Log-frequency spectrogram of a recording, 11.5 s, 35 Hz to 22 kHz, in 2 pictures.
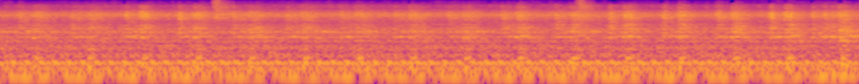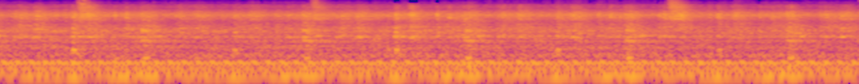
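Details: BNSF 5144 GE Dash-9-44CW (C44-9W) diesel locomotive idling on a grain train keeping air up: heavy uneven idle with loping stumble about every two seconds and excessive smoke; engine misfiring at idle.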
